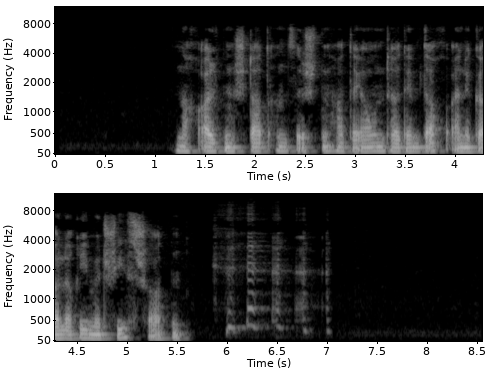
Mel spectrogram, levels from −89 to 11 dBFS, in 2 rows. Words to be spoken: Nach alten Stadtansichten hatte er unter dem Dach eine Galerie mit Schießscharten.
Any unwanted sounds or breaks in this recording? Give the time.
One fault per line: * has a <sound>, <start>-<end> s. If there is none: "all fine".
* has a laugh, 5.8-7.1 s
